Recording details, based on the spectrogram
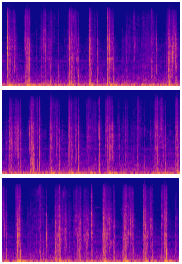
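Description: Tarot cards being shuffled by hand in quick, continuous riffles, a dense run of crisp papery flicks and slaps up close, steady and fairly loud throughout with no talking.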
